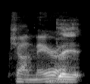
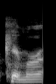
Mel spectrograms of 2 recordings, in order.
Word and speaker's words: Chimera: Um Chimera. Yes. and and or Kimra or however you want to different pronunciations.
